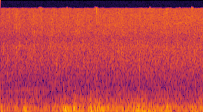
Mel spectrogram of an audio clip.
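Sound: rain falling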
